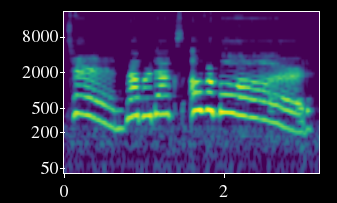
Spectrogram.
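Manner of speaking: loud, high and slow excited call; excitedly. Shown as a demonstration. Teacher leading the class excitedly. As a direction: shout it out with big excitement. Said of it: "Say it excitedly with me".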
